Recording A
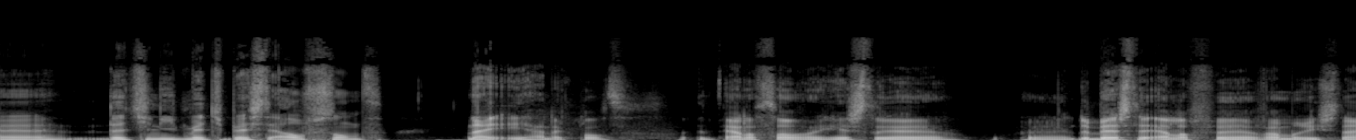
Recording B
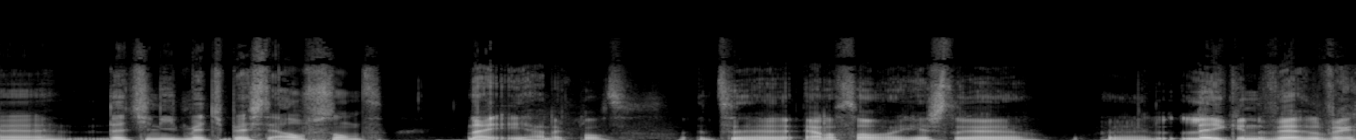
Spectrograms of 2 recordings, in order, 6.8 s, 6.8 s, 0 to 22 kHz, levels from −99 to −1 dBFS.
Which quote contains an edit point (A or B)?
A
